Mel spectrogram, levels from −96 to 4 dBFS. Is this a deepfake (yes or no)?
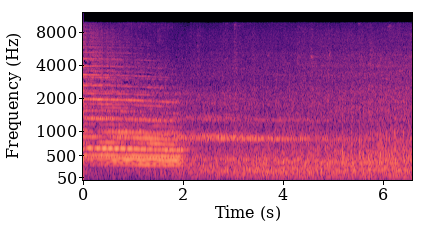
no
